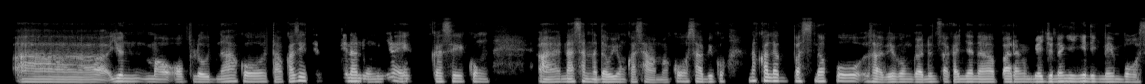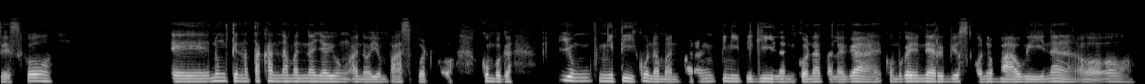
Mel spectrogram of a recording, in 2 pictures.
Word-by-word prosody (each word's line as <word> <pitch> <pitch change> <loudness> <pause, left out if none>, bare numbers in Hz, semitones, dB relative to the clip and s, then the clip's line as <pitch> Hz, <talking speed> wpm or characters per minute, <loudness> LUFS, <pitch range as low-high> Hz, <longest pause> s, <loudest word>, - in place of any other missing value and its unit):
ah, 115 -3 -1
yun 140 0 0
ma-ooffload 120 0 -1
na 135 +4 -2
ako. 130 -1 0
Ta 120 +1 -4
kasi 165 +5 +2
ti - - -16 0.2
tinanong 135 -4 +1
niya - - -3
eh. - - -6 0.2
Kasi 135 0 0
kung, 130 -2 -4 0.5
ah, 115 +2 +2
nasan 130 +2 0
na 115 - 0
daw 120 0 +3
yung 120 -1 -3
kasama 110 -2 -4
ko. 140 +2 -2
Sabi 130 -2 -1
ko 145 - -5 0.2
nakalagpas 160 -3 +1
na 145 - +4
po, 150 0 +1
sabi 125 -2 +2
kong 125 0 -1
ganon 125 +1 0
sa 130 - -2
kanya 125 +2 +2
na 125 -1 +2
parang 125 0 +1
medyo 130 +1 +3
nanginginig 135 -1 +2
na 125 - +2
yung 125 -1 -3
boses 115 0 -3
ko. 155 -2 +4 1.2
Eh, 135 0 +2
nung 165 +2 +1
tinatakan 155 -1 +1
naman 140 0 0
na 140 - +2
niya 135 -1 +3
yung 130 0 0
ano 125 -2 -2
yung 120 +1 -1
passport - - -3
ko, - - -7 0.3
kumbaga 140 -3 +1 0.4
yung 180 -6 +4
ngiti 150 -1 +1
ko 155 +3 +2
naman 120 -2 -2
parang 135 +2 -4
pinipigilan 135 -3 0
ko 125 0 +3
na 130 - +2
talaga. 125 0 0
Kumbaga 140 +1 +3
yung 140 - 0
nerbyos 135 -1 +2
ko - - -11
nabawi 120 -2 +1
na, 130 -1 -1
oo. 115 +2 -3
130 Hz, 175 wpm, -22 LUFS, 125-140 Hz, 1.2 s, na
